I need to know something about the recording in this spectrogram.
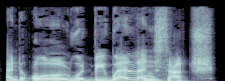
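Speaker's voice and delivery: florid, theatrical gentleman rogue; lofty, self-pleased orator; pompous Crupper voice. Acted. Crupper speaks.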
